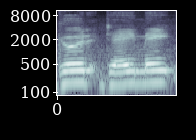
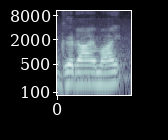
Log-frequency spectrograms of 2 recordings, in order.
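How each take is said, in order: First: Said in the usual way. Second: "good eye, mate" with Aussie vowels; Australian accent. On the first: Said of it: "the real one is good day". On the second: Shown as a demonstration. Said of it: "without sounding Australian".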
